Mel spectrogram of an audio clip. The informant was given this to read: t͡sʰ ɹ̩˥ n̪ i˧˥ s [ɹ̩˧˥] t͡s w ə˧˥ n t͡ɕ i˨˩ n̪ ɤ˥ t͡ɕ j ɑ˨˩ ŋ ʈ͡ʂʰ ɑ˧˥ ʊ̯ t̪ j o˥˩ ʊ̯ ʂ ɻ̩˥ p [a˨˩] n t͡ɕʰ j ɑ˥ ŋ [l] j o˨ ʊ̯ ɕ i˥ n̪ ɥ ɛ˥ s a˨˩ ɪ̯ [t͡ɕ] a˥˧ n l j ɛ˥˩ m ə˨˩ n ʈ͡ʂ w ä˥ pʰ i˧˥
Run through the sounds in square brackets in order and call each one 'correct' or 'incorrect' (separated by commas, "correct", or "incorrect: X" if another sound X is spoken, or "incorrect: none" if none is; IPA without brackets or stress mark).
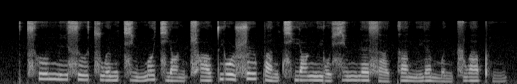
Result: correct, correct, correct, incorrect: k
